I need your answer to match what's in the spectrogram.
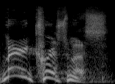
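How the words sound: It is said in a mean, combative tone.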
